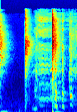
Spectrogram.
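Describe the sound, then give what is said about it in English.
Three sharp hand claps about half a second apart, crisp, with a brief ringing decay after each and no talking; a person demonstrating clapping. “somebody's in the back clapping like this.”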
